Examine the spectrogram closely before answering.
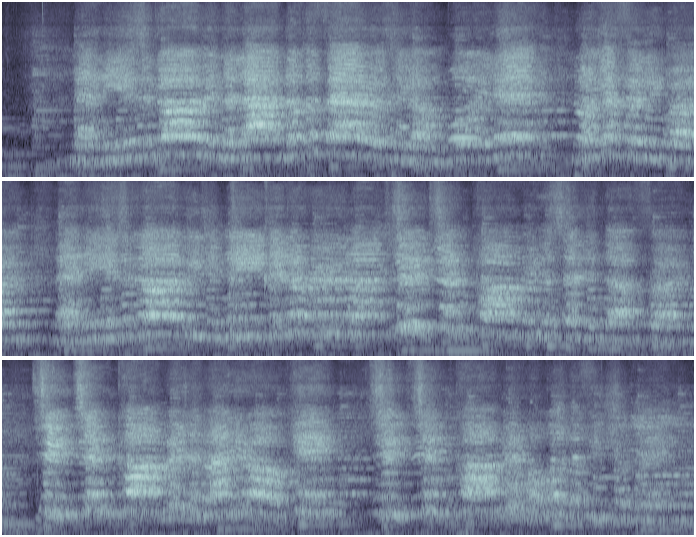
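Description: A group of young children singing a song together, starting about a second in, over a low instrumental accompaniment.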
